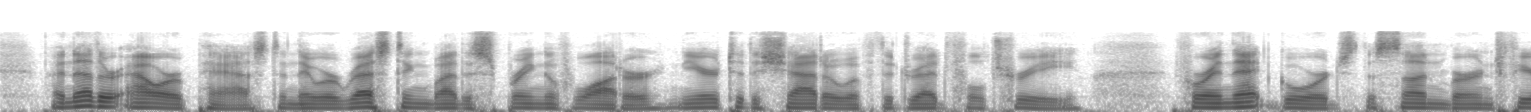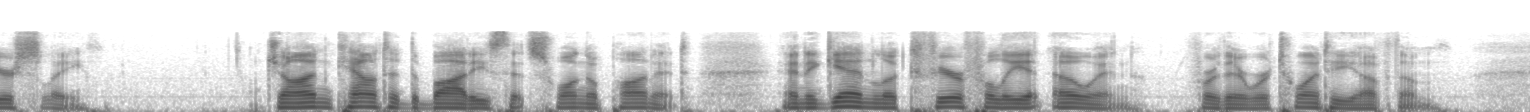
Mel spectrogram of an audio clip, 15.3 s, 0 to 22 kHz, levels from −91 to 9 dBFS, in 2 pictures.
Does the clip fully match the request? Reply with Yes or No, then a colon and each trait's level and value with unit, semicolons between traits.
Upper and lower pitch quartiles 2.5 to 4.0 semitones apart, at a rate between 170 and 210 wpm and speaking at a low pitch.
Yes: average, 3.0 semitones; average, 190 wpm; low, 110 Hz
